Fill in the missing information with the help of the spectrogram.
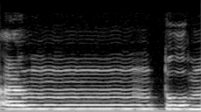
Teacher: نون ساکن ہونے کی وجہ سے اس پر غنہ ہوگا، میم ساکن ہونے کی وجہ سے اس پر غنہ ہوگا۔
